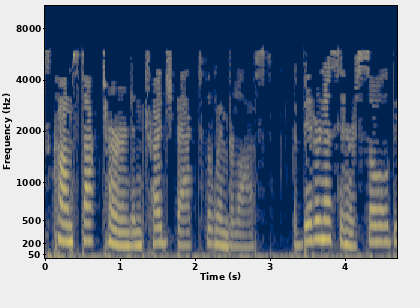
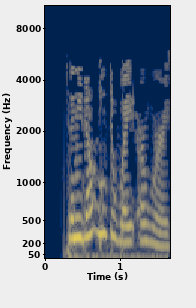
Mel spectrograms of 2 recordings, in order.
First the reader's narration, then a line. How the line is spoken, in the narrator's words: said the girl cheerfully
